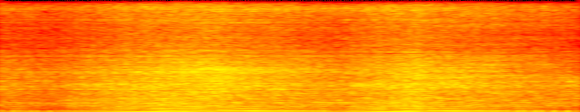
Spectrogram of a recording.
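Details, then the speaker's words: Hero Splendor motorcycle after repair of a short circuit that kept blowing the fuse: starts on the first self-start press, revs rise and fall smoothly with no knock or misfire; healthy running. "देखिए गाड़ी हमारा एक ही self में start हो गया है,"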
